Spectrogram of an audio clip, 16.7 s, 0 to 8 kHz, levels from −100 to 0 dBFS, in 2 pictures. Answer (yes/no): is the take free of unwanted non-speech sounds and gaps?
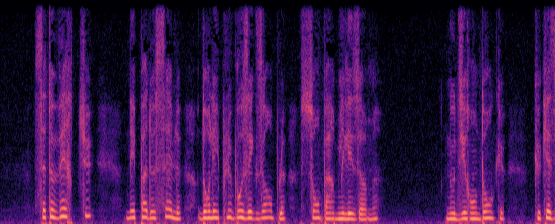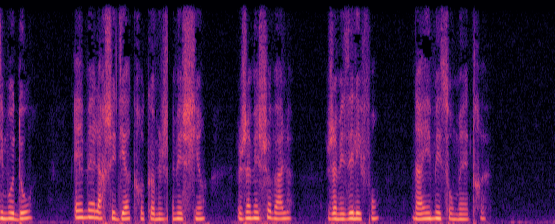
no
